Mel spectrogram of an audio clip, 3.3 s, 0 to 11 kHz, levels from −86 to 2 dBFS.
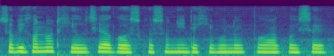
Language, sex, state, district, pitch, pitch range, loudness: Assamese, male, Assam, Sonitpur, 175 Hz, 175-185 Hz, -15 LUFS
